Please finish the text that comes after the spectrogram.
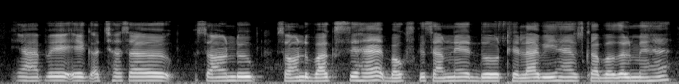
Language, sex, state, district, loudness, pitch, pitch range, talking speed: Hindi, male, Bihar, Muzaffarpur, -13 LUFS, 170 Hz, 160-180 Hz, 175 wpm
